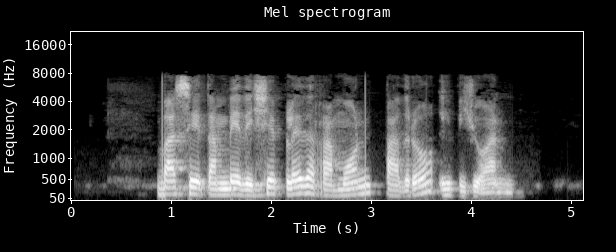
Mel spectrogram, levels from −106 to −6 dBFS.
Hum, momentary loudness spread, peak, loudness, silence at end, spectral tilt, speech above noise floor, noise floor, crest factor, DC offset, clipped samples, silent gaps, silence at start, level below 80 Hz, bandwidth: none; 7 LU; -2 dBFS; -15 LUFS; 0.7 s; -5 dB/octave; 49 dB; -63 dBFS; 14 dB; under 0.1%; under 0.1%; none; 0.85 s; -56 dBFS; 7.8 kHz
